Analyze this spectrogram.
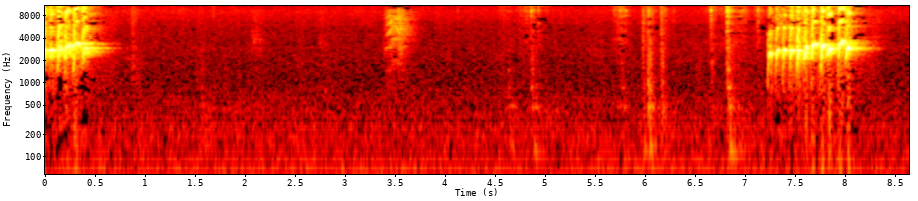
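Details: Lesser green leafbird, its song used as a provoking lure for other birds. A short trilled burst opens, then a long near-silent pause, before a second rapid, rising trill near the end.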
